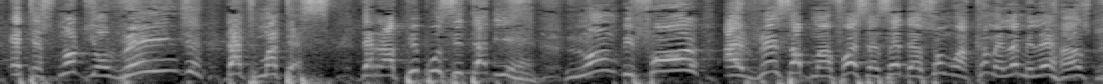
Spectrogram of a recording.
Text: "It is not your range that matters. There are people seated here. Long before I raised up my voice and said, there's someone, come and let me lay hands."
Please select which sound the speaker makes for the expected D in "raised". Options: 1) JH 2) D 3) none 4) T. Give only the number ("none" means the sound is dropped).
3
